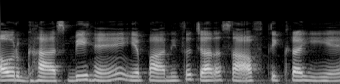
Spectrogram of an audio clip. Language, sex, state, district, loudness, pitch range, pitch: Hindi, female, Bihar, Kaimur, -18 LUFS, 175-195 Hz, 185 Hz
